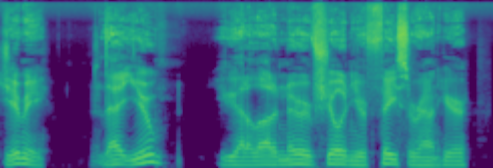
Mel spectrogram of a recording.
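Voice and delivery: deep, chilling, menacing, threatening voice. Narrating a scene where Jimmy hears a voice behind him: deep chilling Frank Malone voice. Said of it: "like a deep voice that sends a chill down your spine".

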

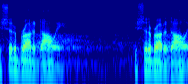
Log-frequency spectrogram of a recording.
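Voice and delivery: mock condescending, low, fast, repeated. Retelling the man who gave bad news repeating himself, mock-condescending repetition. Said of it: "he's acting like I'm a stupid 5-year-old child".

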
